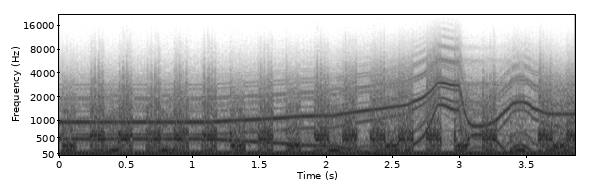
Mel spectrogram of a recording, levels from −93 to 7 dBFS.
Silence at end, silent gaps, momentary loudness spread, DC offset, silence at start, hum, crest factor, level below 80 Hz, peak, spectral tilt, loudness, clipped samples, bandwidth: 0 s; none; 1 LU; under 0.1%; 0 s; none; 6 dB; -14 dBFS; -2 dBFS; -8 dB/octave; -10 LUFS; under 0.1%; 6.4 kHz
